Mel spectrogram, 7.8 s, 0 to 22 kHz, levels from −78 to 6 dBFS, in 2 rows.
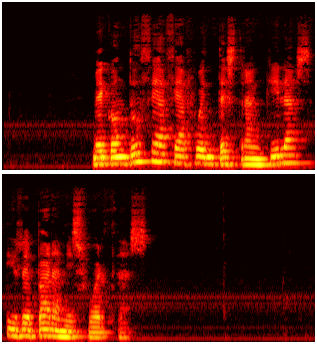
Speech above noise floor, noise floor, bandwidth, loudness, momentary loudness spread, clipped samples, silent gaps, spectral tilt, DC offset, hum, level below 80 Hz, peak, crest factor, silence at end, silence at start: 39 dB; -58 dBFS; 16 kHz; -20 LUFS; 14 LU; under 0.1%; none; -6.5 dB/octave; under 0.1%; none; -58 dBFS; -4 dBFS; 16 dB; 2.1 s; 1.15 s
